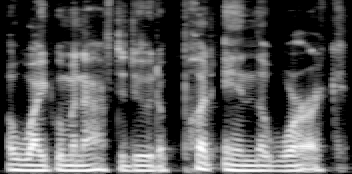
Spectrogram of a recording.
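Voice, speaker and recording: A man's voice: deep voice, flat delivery, moderate pace, warm tone, no echo, studio quality. A man from the Bahamas hosting a casual podcast chat, asking careful, hedged questions and telling stories with laughs. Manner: thoughtful, hedging questions, laughs through stories. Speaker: podcast host.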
